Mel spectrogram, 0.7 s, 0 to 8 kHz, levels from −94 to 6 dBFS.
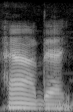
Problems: constant background noise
